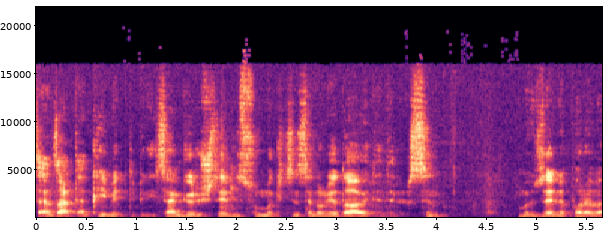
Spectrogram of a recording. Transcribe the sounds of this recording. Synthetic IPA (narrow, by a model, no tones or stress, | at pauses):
sæ̰nza̰ːt̪ʰænkʰɯjmɛt̪lʲibiɾʲḭsænɟø̞ɾyʃlʲe̞ɾinisunmaki̥t͡ʃʰinsæno̞ɾajad̪aːvɛt̪ʰe̞d̪ḭɾiɾsin | amayze̞ɾinɛpʰaɾav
